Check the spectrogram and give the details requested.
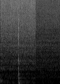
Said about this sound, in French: Là, on fait revenir le poulet dans l'huile d'olive. C'est tout bon, ça grésille.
